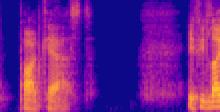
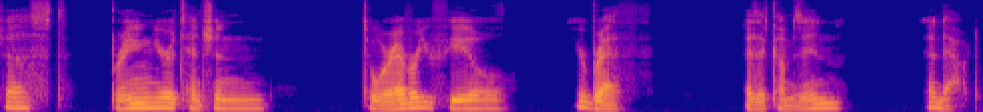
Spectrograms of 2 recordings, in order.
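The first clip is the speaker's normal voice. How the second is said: soft spa whisper; 5 dB quieter than usual. Acted. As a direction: hush it down, calm and unhurried. Leads a guided breathing meditation.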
